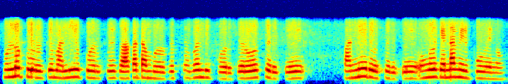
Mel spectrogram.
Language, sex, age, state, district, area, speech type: Tamil, female, 18-30, Tamil Nadu, Thanjavur, urban, conversation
